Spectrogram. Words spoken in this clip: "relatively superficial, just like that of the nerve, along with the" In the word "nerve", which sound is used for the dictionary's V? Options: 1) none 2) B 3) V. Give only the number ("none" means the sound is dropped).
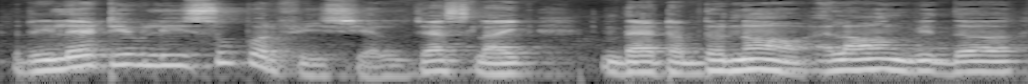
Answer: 1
